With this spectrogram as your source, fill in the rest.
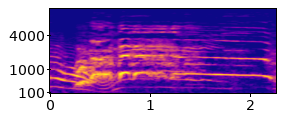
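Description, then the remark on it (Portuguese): A rooster crows once, loud, its call rising sharply and then holding in a long, drawn-out cock-a-doodle-doo with no talking over it. “Olha o galo!”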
